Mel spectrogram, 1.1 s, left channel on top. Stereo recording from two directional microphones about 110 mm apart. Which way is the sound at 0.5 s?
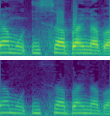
40° left (ahead or behind).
